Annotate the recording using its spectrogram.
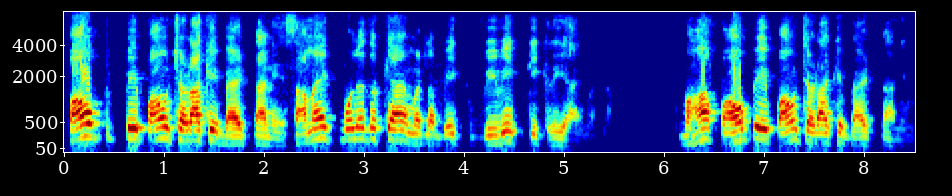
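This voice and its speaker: A man's voice: on the high side, animated, moderate pace, darkish tone, muffled recording. A man teaching a spoken religious lesson, going through a list of rules with many fillers.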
